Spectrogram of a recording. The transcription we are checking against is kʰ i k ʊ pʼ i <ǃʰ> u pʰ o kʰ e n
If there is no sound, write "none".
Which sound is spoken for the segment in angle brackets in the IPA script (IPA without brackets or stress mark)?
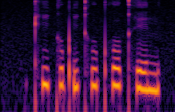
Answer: kʰ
